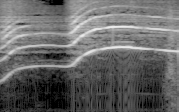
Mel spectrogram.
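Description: A high-pitched, whistly whine like a dental drill, rising sharply at the start and again partway through, then holding a steady tone before cutting off with a brief noisy burst. No one speaks.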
